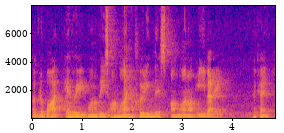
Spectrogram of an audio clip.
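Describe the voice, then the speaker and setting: Audible room echo hangs around a man's voice. He speaks at a medium pitch and sounds somewhat breathy. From Hong Kong. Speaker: construction business owner and knife reviewer. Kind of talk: product review video. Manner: casual, halting with frequent fillers.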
